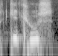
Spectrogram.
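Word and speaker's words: Citius: Eh bien oui, en latin, elle se prononce Quitus, Altius, Fortius.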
